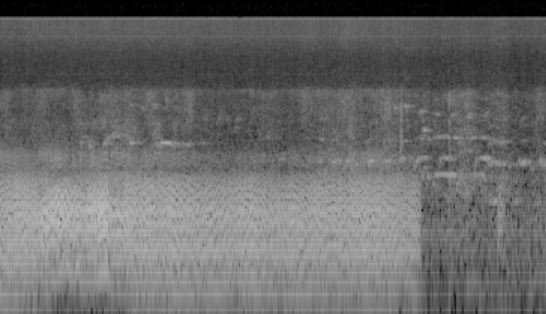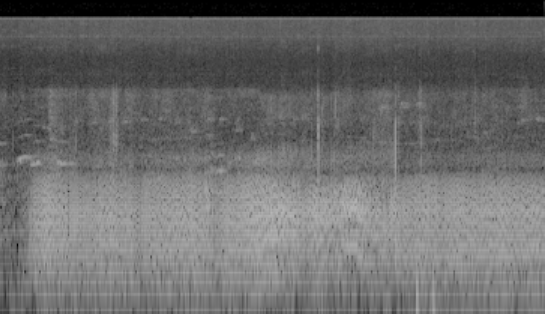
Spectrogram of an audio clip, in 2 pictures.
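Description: A domestic cat gives a low, continuous rasping growl, showing displeasure at being stroked.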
